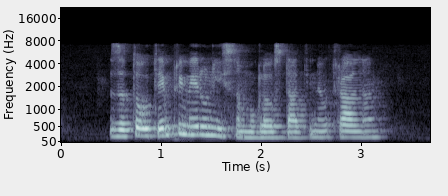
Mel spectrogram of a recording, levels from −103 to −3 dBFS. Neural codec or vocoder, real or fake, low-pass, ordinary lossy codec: vocoder, 44.1 kHz, 128 mel bands, Pupu-Vocoder; fake; 7.2 kHz; none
